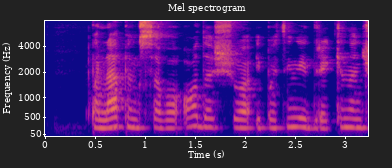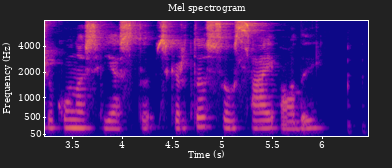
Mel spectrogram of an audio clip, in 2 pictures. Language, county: Lithuanian, Telšiai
